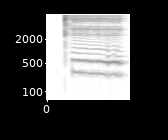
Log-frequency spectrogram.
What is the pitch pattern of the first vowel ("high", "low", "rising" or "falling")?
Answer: low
